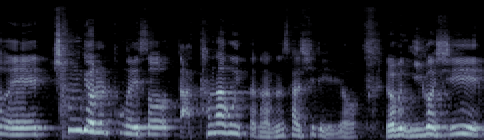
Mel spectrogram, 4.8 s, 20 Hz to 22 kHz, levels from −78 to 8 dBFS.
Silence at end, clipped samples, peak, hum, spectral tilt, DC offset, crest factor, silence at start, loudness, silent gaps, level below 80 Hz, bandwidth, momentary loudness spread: 0 s; under 0.1%; -4 dBFS; none; -5 dB/octave; under 0.1%; 18 dB; 0 s; -23 LUFS; none; -68 dBFS; 17 kHz; 12 LU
